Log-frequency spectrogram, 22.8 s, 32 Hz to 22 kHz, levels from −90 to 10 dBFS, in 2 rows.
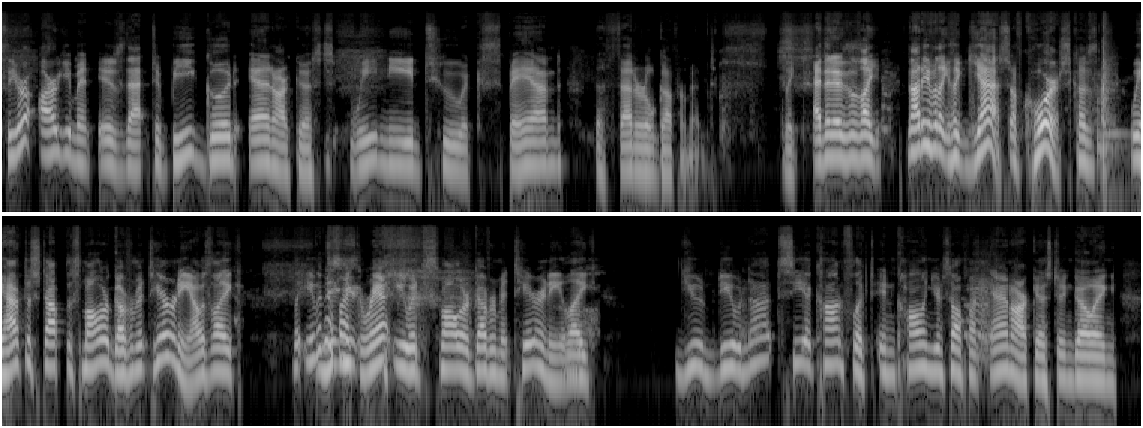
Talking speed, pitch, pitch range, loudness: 175 wpm, 170 Hz, 145-195 Hz, -25 LUFS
